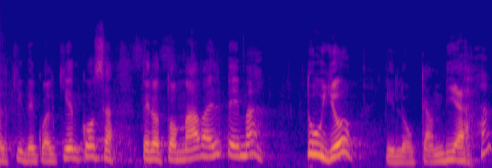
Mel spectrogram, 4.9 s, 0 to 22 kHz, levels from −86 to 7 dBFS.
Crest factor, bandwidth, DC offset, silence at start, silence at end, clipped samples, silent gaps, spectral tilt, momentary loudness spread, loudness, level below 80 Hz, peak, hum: 18 dB; 12 kHz; under 0.1%; 0 s; 0 s; under 0.1%; none; -7 dB/octave; 12 LU; -32 LUFS; -70 dBFS; -14 dBFS; none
